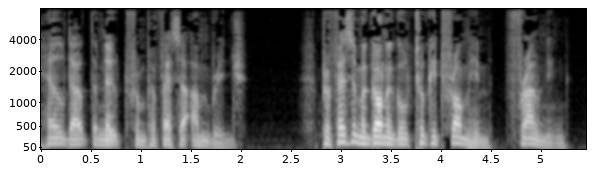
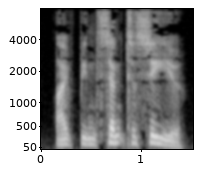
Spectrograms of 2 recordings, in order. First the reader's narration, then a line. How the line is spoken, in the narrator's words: said Harry stiffly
